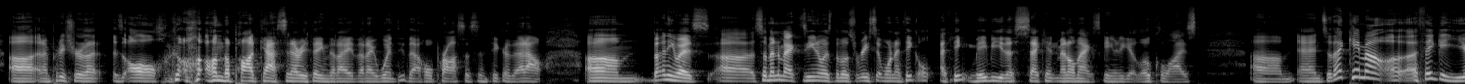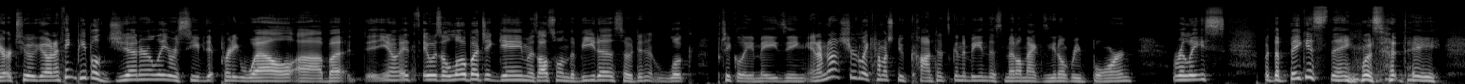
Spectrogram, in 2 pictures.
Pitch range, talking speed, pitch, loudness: 145-200 Hz, 250 wpm, 160 Hz, -25 LUFS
